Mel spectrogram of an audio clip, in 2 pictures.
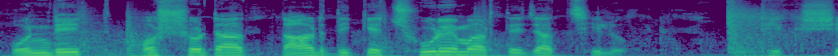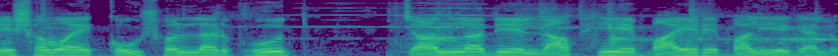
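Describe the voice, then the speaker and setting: A man's voice: a little high, normal speed, over music. A man narrating a scripted ghost story as a storyteller.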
